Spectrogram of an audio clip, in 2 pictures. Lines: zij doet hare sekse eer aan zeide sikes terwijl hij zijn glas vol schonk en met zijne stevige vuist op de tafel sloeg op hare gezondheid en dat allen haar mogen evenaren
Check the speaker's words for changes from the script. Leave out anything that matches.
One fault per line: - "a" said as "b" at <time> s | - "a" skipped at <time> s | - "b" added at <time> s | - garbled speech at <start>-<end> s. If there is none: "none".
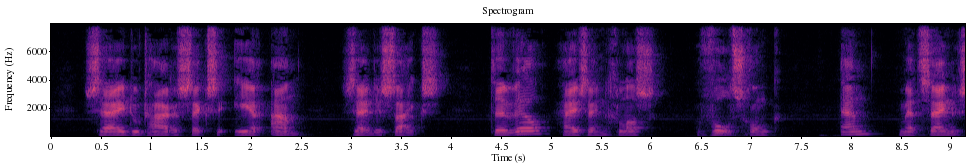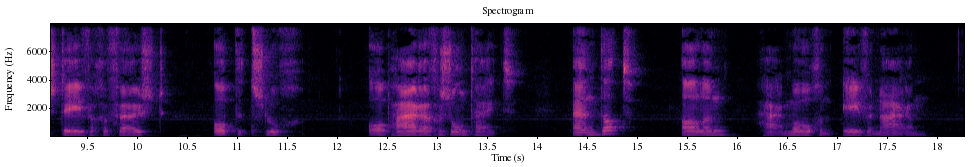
- "tafel" skipped at 11.1 s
